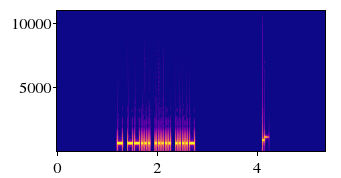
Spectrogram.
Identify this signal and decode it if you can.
Morse code, heard as a keyed tone, about 34 wpm, 700 Hz. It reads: T754
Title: Numbers - Contest Style - 4-Digit 35wpm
